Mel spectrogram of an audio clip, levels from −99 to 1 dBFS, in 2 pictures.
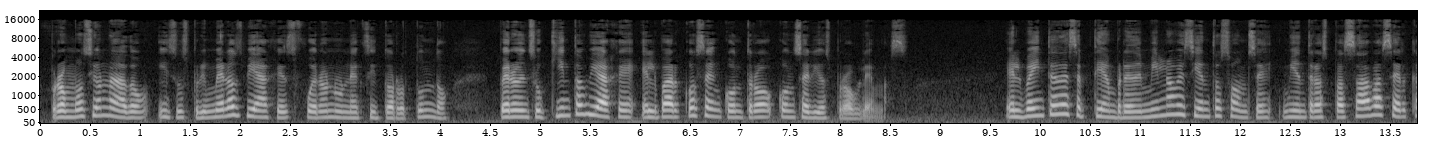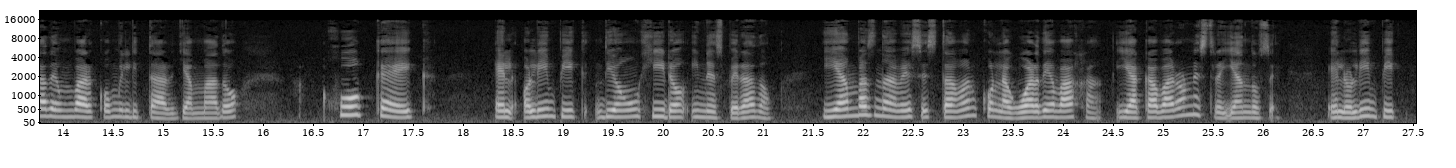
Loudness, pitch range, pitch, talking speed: -30 LUFS, 210-250 Hz, 225 Hz, 120 wpm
